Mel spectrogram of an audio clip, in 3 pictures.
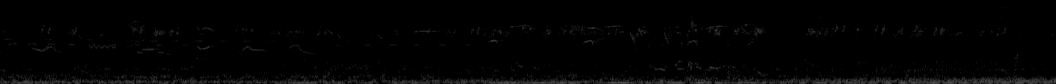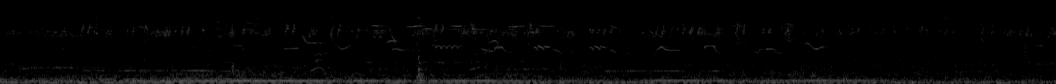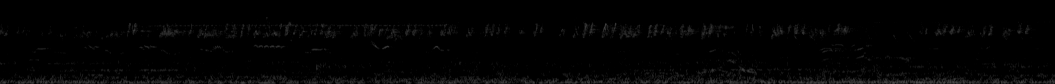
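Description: Many small birds chirping and calling over a steady high-pitched insect drone, with a faint low hum in the middle.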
